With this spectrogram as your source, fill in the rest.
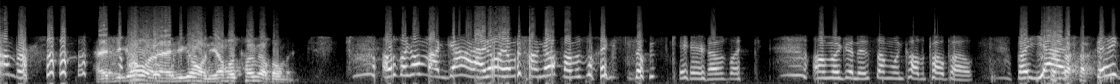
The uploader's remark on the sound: Surprise guest call ins!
